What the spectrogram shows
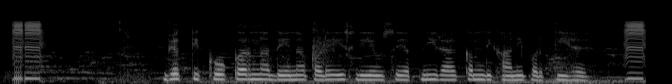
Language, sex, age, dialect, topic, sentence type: Hindi, female, 18-24, Kanauji Braj Bhasha, banking, statement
